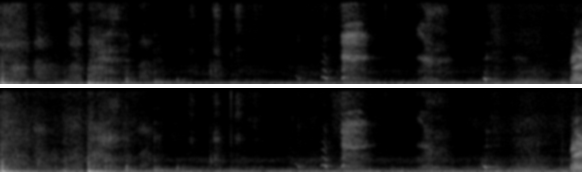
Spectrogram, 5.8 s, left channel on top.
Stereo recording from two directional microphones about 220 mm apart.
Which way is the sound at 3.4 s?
20° left (ahead or behind).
